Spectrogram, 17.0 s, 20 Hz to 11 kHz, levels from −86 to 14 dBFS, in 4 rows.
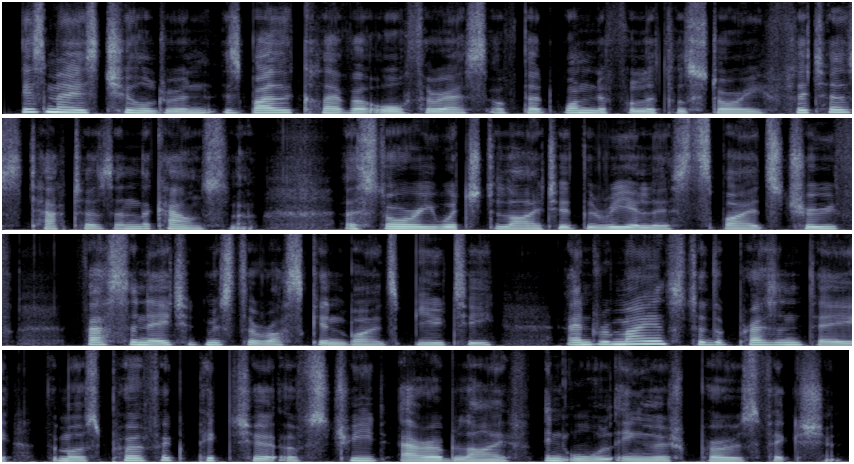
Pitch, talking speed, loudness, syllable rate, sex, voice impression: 190 Hz, 180 wpm, -19 LUFS, 5.5 syllables/s, female, feminine, adult-like, relaxed, slightly weak, slightly dark, soft, muffled, fluent, raspy, calm, slightly reassuring, elegant, slightly kind, modest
